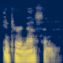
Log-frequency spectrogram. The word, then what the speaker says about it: internecine: And in a very sweet voice, the door would open and Charlie would look at me and go, Tom, that's pronounced internecine.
